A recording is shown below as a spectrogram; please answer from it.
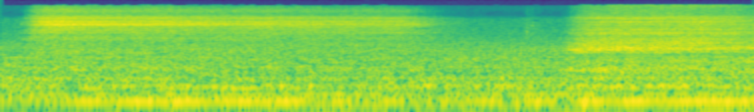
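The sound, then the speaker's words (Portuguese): A deep breath drawn in through the nose and let out through the mouth, a faint, continuous airy rush lasting nearly five seconds with a slight change in texture partway through. “Inspira bem fundo pelo nariz e solta pela boca.”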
